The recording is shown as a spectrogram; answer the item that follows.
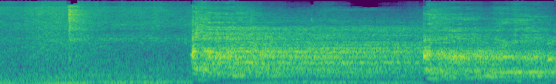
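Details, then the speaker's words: Adult man with a long-standing chronic cough that comes on when lying on his left side but not his right: two harsh coughs over background music. "Kalau ke kiri langsung batuk. Kenapa batuk Pak? Siga kayak menaun."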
